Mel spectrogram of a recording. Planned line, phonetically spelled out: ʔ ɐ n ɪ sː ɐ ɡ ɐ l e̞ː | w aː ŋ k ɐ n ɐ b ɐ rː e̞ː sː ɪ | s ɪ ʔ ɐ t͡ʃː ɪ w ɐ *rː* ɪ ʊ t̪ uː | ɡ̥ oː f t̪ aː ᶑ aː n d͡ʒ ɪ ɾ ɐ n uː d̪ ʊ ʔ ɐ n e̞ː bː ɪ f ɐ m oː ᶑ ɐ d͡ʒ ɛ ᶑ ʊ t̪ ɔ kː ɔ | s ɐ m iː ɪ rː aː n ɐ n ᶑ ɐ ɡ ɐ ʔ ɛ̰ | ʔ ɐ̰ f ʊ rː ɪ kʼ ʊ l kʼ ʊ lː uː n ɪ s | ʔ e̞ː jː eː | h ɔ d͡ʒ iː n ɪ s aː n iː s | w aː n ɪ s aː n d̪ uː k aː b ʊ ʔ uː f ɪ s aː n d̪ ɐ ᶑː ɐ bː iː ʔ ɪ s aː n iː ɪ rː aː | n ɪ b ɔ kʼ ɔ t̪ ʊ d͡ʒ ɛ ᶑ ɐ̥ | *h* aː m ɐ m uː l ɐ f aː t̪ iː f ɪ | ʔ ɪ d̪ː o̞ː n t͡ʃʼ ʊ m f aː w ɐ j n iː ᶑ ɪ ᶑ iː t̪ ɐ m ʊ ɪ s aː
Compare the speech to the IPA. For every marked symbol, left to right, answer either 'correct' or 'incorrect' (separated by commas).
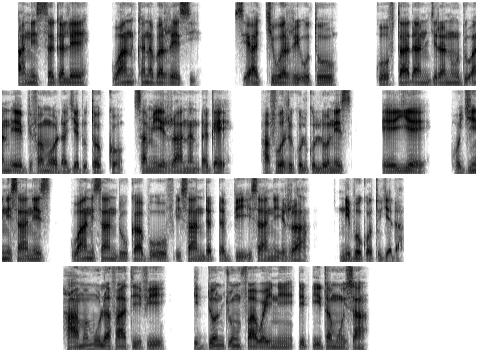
correct, correct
